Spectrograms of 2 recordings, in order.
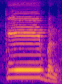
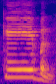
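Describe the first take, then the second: No difference in how they are said.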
